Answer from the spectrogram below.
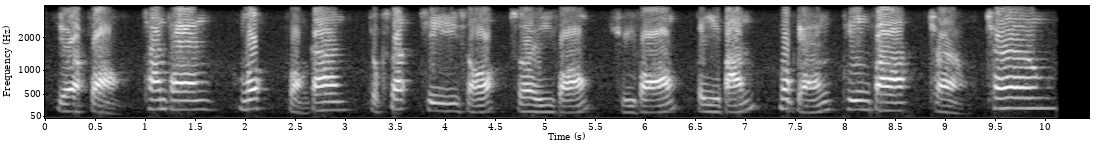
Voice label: cantonese places

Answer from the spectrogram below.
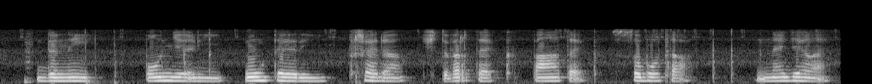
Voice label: czech

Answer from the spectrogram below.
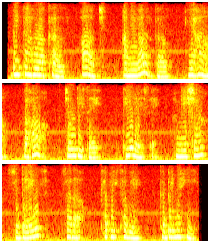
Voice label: hindi

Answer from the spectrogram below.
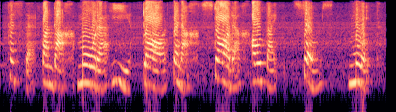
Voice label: afrikaans

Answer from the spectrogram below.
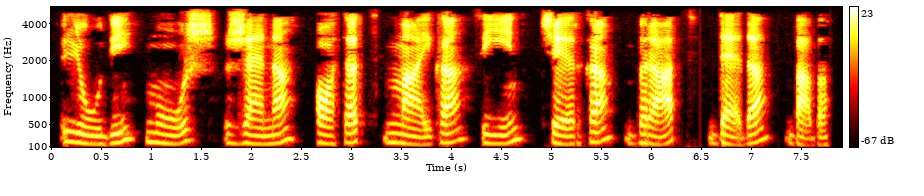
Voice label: bosnian; people

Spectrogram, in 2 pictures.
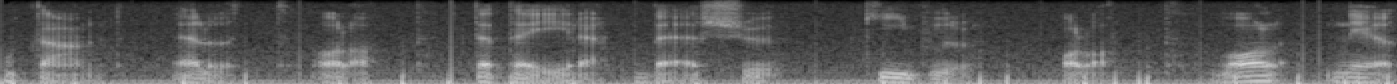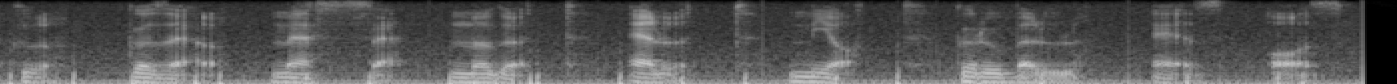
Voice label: hungarian words

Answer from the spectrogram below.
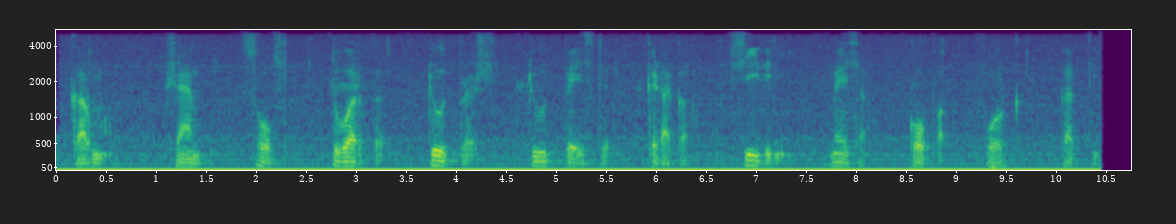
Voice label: malayalam objects

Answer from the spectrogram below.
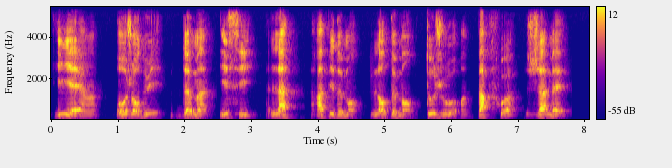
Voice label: french

